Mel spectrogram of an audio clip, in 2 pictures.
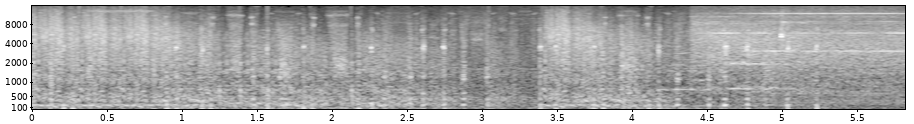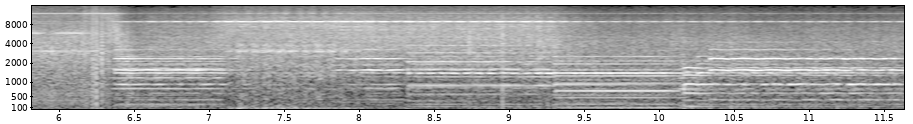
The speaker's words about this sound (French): De mes propres oreilles, j'ai vu des ricochets, les pains d'explosifs, les pétards qui sautent dans la rue. Vous entendez peut-être.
